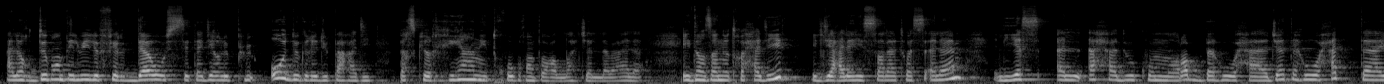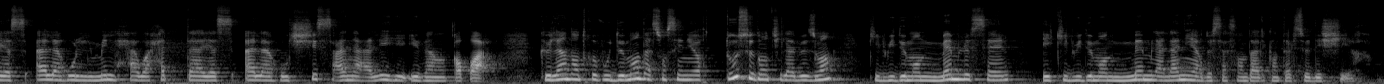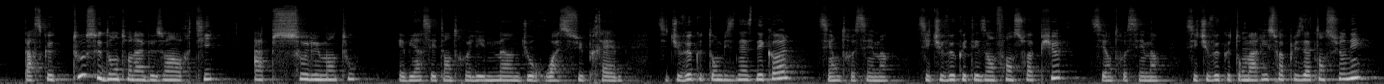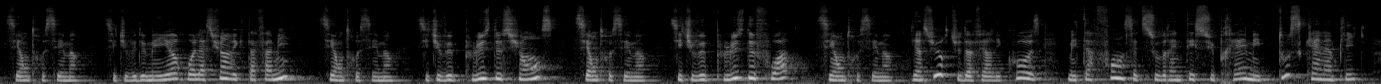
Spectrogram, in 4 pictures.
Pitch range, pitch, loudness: 185-225 Hz, 205 Hz, -28 LUFS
